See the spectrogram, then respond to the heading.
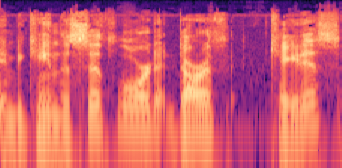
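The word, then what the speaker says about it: Darth Caedus: became the Sith Lord Darth cadis I think is how you say his name and an attempt to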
